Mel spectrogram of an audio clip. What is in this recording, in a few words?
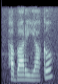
how are you, swahili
